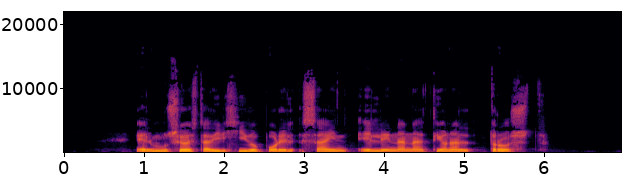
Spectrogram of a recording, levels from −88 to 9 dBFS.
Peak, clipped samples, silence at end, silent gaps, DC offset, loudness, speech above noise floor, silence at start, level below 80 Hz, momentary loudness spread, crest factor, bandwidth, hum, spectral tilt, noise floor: -2 dBFS; under 0.1%; 1.2 s; none; under 0.1%; -19 LUFS; 62 dB; 0.9 s; -64 dBFS; 6 LU; 18 dB; 11.5 kHz; none; -6 dB/octave; -80 dBFS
